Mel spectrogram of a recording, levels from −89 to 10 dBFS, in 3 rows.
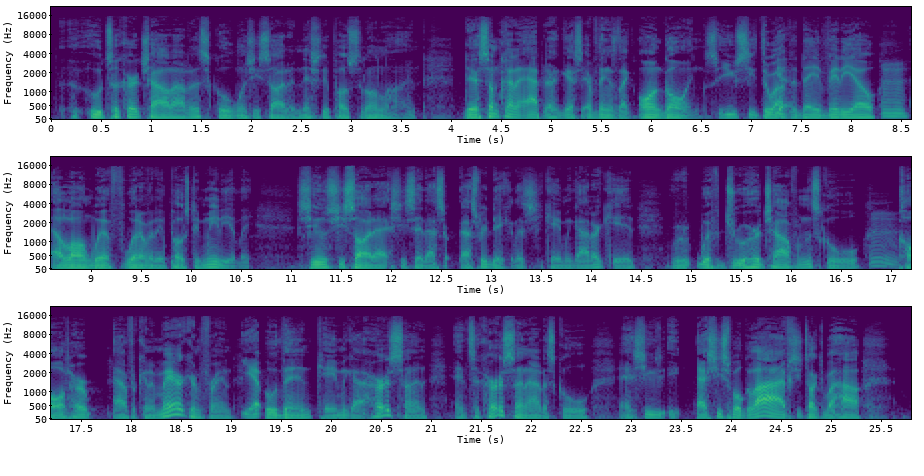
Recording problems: none

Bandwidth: 15.5 kHz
